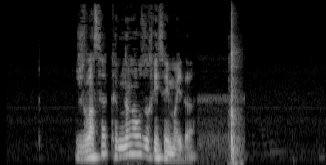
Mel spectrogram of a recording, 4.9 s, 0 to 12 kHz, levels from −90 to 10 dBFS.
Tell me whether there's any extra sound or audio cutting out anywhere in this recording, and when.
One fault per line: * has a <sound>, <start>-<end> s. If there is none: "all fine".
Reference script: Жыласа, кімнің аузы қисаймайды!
* has a thud, 3.4-3.7 s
